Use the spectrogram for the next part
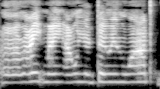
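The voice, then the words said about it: Mocking put-on scally accent. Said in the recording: “some like weird scally shuffling up... Talking like the fucking Mickey Mouse, lad... putting on the fake voices”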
